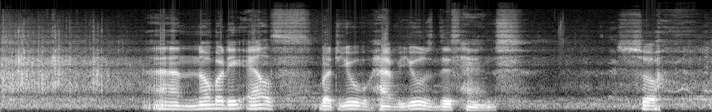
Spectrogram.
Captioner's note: laughter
